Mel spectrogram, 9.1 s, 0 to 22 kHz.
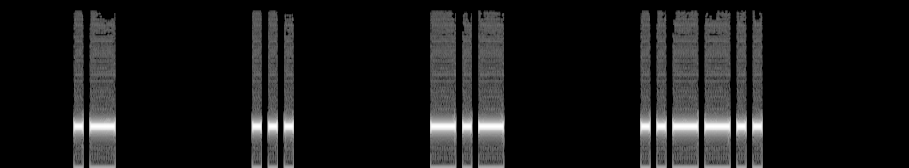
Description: Morse code, heard as a keyed tone, about 15 wpm, spaced as for 5 wpm, 1000 Hz. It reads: ASK?
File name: qotdfiles / 5wpm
